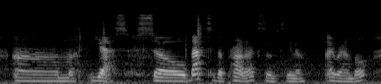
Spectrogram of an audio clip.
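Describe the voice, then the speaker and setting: Very slow, somewhat breathy speech from a woman. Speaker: beauty vlogger. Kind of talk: casual product review vlog.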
